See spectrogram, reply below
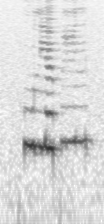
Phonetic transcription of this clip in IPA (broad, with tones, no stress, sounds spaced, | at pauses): pʰ u˥ l j ɛ˥ p i˥ n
